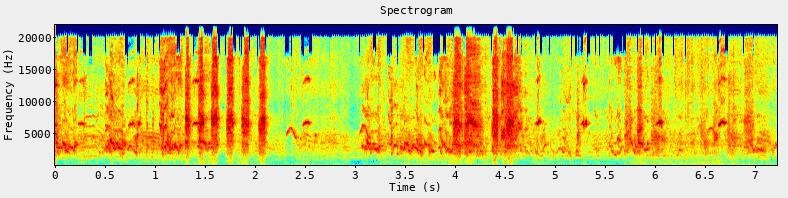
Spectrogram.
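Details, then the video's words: Budgies feeding and chirping together, a dense high warbling chatter with quick squeaks and a few rapid clicks from cracking seed. "Beautiful budgies colour eating and chirping sounds"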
